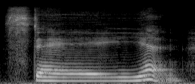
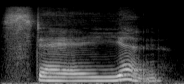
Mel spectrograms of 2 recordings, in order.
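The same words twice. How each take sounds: First: The words are joined by a gentle y glide. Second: The same.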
